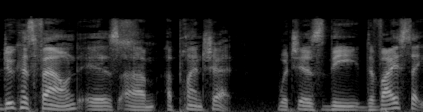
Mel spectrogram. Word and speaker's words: planchette: It's like Kate Blanchett.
